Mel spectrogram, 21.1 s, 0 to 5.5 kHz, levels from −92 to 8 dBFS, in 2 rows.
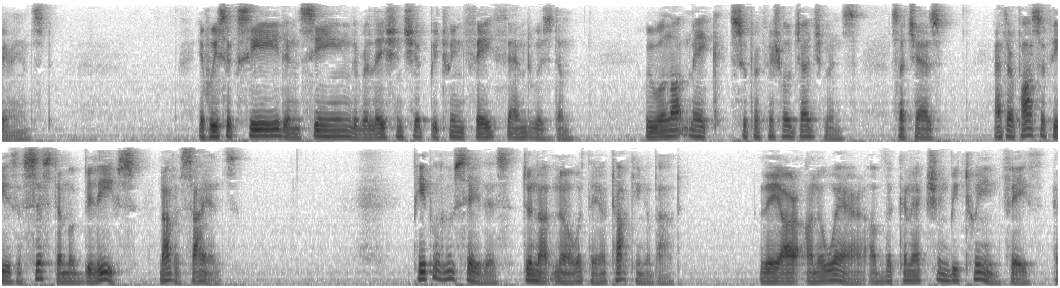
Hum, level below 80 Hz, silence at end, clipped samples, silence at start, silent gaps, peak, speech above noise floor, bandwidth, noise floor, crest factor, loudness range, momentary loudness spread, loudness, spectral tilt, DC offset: none; -38 dBFS; 0 s; under 0.1%; 0 s; none; 0 dBFS; 31 dB; 5.4 kHz; -51 dBFS; 20 dB; 4 LU; 12 LU; -19 LUFS; -6.5 dB/octave; under 0.1%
